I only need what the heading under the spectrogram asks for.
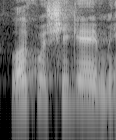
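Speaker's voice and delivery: bursting with news for Grandma; excited cry. A narrator's reading. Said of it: "he cried".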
